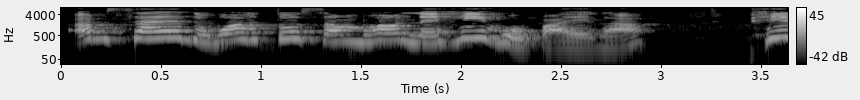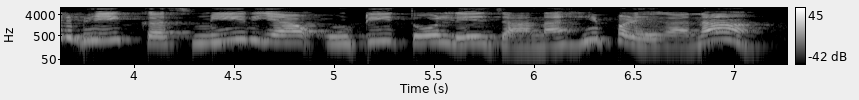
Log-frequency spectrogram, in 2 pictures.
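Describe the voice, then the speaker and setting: A self-centred young newlywed son from an audio story, voiced by a woman narrator. He wheedles and complains in slow, swooping phrases. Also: sits high, big pitch swings, muffled recording, full character voice. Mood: wheedling.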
